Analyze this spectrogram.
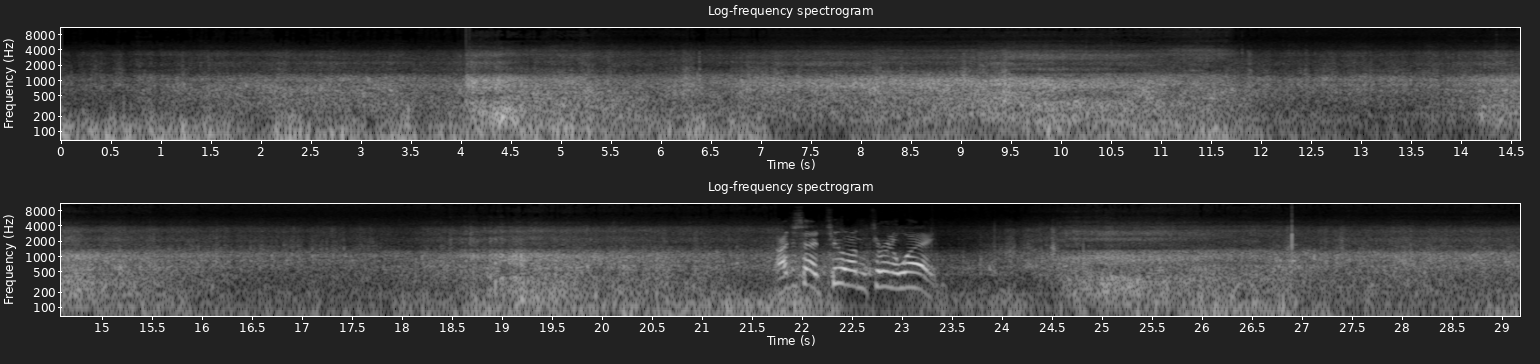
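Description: Wind blows roughly past outdoors.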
